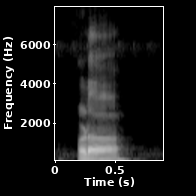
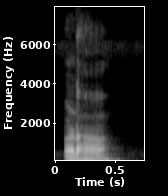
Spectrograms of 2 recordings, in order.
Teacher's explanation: दोनों ही व्यंजन सघोष हैं, जबकि अड़ा अल्पप्राण तथा अढ़ा महाप्राण है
